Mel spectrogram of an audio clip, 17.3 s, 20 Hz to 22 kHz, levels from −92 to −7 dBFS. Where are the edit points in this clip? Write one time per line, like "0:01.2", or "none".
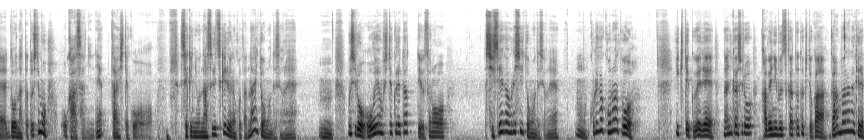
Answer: none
